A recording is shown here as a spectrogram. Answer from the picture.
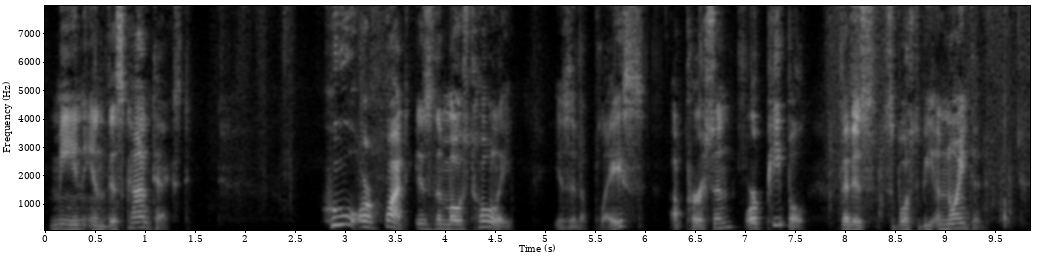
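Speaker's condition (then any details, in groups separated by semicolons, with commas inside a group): No condition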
